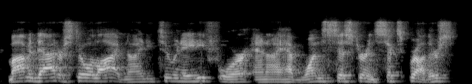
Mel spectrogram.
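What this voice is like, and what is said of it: Philadelphia accent. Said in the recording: “I grew up outside of Philadelphia. I'm sure you can probably hear that in my accent.”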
